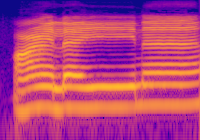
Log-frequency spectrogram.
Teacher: la sifat lin lentur lemas tidak boleh disentak tidak boleh dipanjangkan alaina tidak boleh dibaca alaina atau alaina itu salah yang betul alaina begitu Panjang dua ketukan karena ada alif diawali dengan fat fathah mad asli atau mad thi.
